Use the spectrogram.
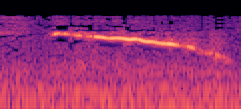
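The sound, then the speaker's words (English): A radio whistler caused by a lightning strike in New Zealand: a single clear whistling tone slides smoothly downward in pitch over about a second and a half, alone above a faint hiss. “A descending whistling note starts with the high frequencies, ends up with the low frequencies. And that's caused by a lightning strike in New Zealand.”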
